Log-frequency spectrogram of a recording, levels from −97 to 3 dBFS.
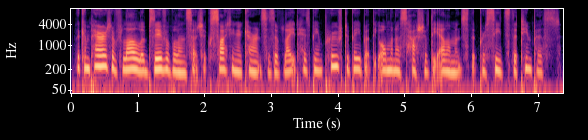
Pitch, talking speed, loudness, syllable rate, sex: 190 Hz, 210 wpm, -19 LUFS, 6.4 syllables/s, female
